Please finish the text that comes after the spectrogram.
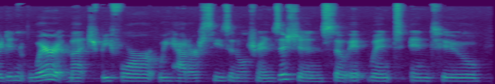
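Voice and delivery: normal talking voice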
